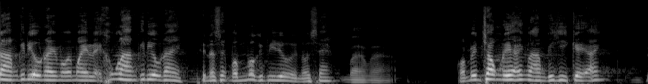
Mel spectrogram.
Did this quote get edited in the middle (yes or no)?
yes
